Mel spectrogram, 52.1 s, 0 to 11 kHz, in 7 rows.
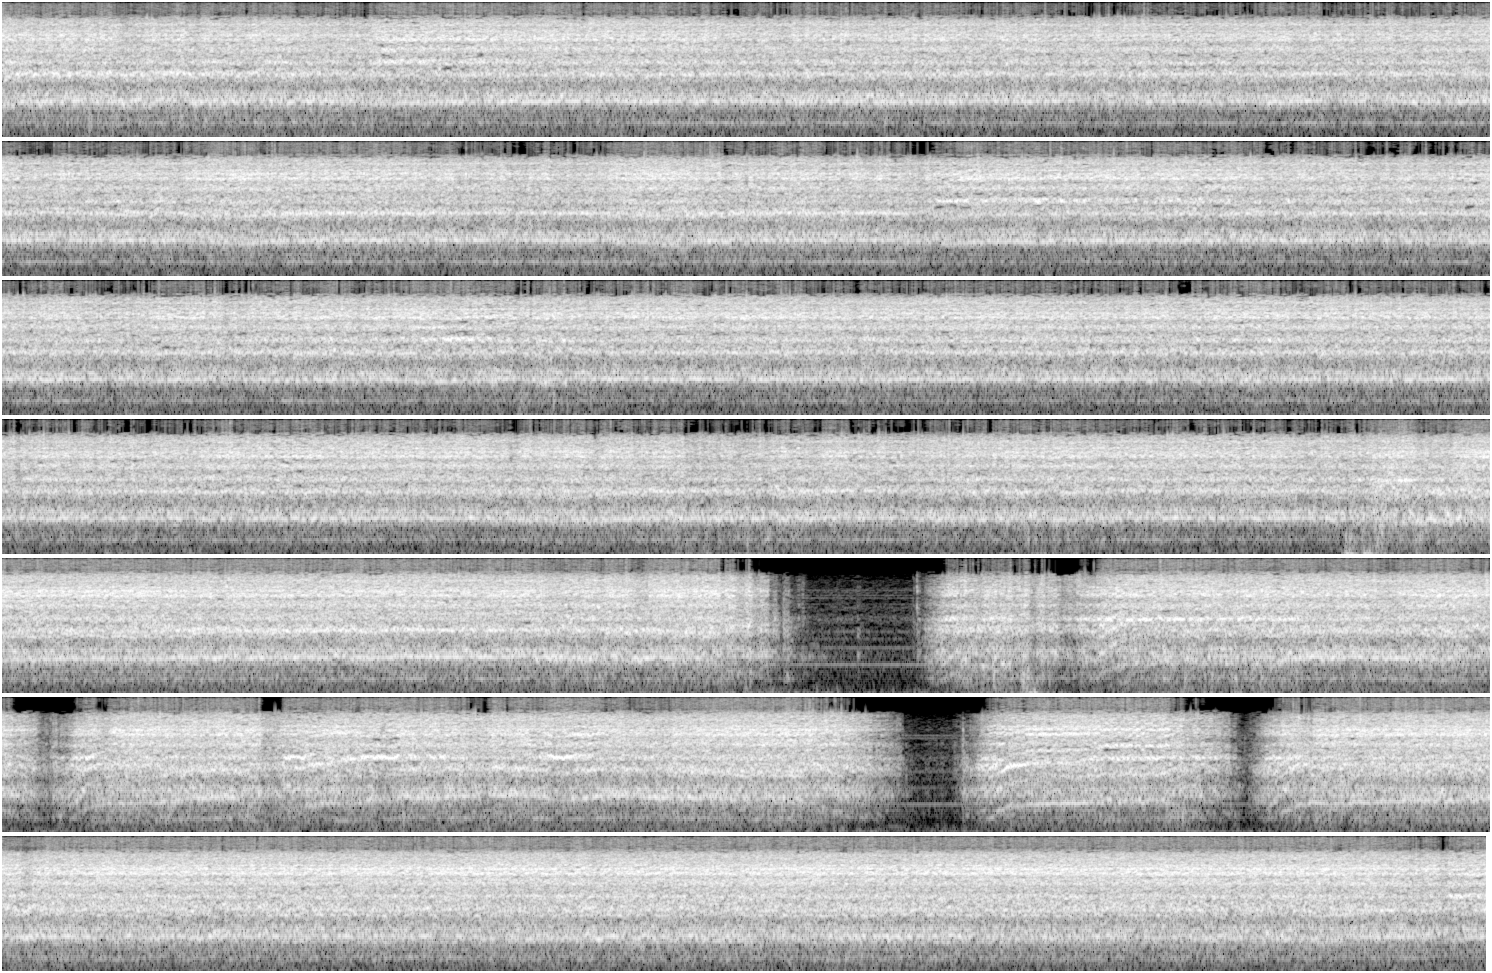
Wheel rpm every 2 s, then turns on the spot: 230, 230, 230, 230, 230, 220, 230, 240, 230, 230, 230, 230, 220, 240, 220, 220, 170, 110, 170, 200, 150, 110, 200, 210, 200, 210.
none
